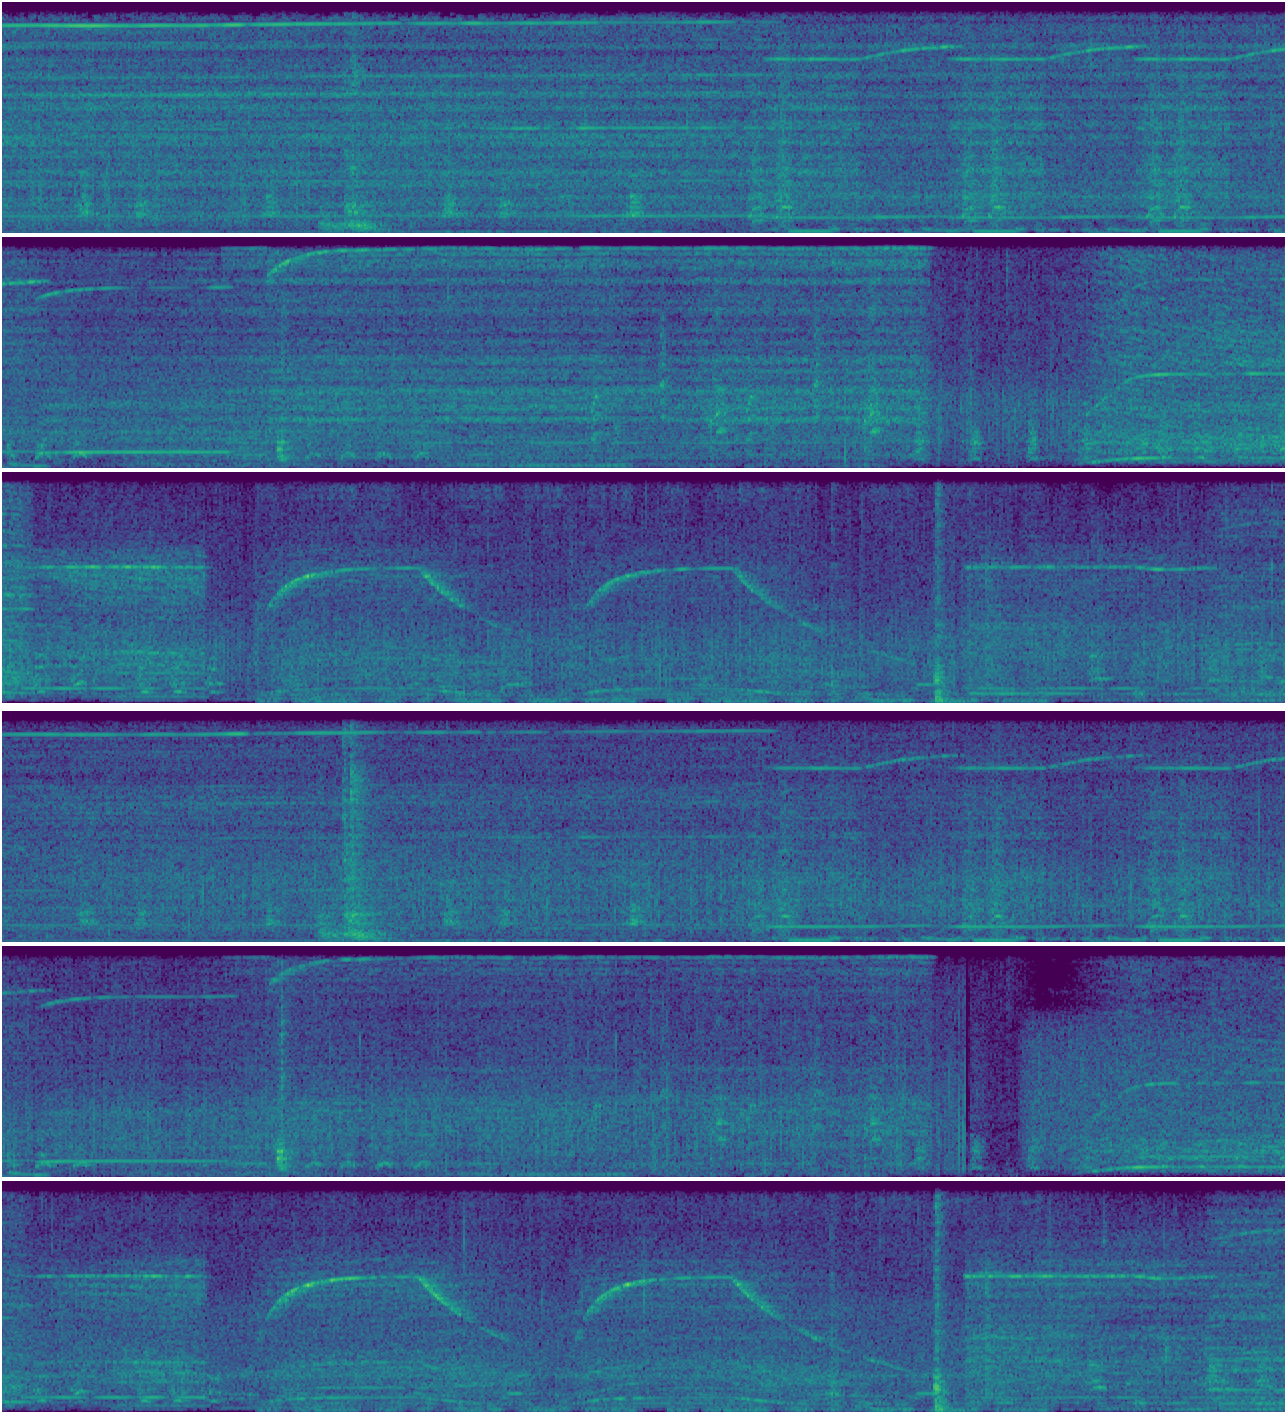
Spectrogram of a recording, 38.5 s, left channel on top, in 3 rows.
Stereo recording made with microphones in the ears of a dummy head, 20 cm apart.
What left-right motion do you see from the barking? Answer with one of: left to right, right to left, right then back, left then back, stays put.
left to right.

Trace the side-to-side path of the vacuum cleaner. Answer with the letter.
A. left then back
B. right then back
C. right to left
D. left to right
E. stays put
D.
